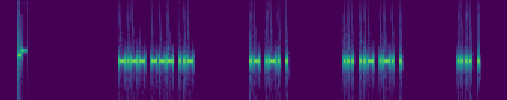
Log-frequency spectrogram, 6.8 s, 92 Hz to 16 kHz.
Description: Morse code, heard as a keyed tone, about 43 wpm, 700 Hz. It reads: YOU ARE SURE HE
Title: 4x Word-Spacing - Sentences from Top 300 Words - 45wpm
